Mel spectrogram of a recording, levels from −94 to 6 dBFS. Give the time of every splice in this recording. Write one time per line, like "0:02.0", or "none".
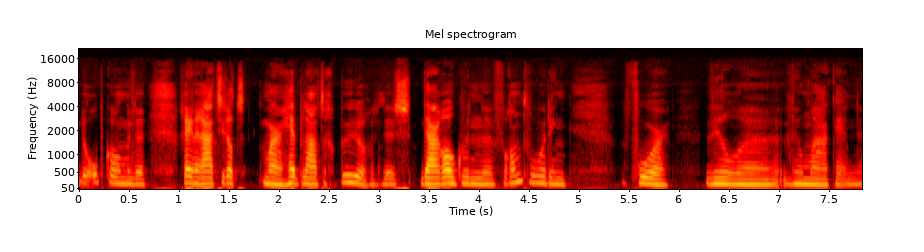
0:03.3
